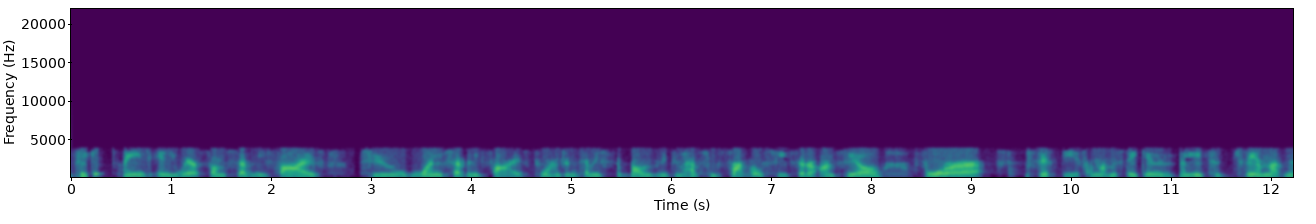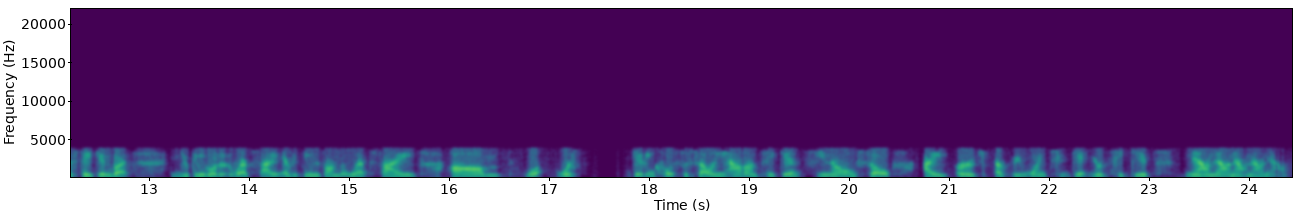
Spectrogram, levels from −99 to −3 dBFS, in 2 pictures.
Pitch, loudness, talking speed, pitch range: 195 Hz, -31 LUFS, 170 wpm, 180-220 Hz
